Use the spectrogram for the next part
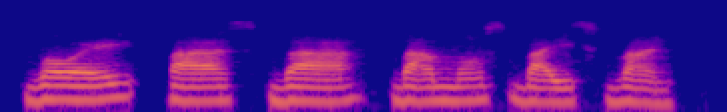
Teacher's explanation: So the letter V is pronounced like B, but softer. It's not a V sound.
